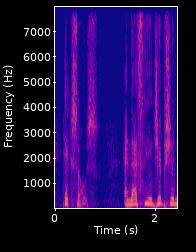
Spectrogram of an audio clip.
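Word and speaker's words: Hyksos: we call them the it's actually it's a long o not hickos but hixos and that's the egyptian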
